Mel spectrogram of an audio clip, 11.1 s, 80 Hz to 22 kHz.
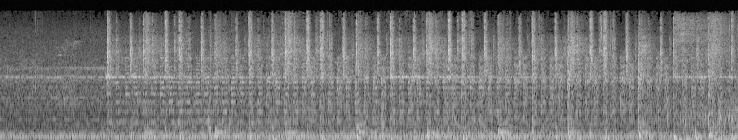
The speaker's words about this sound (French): Nous montons maintenant au hameau de Bionnet, le premier touché lors de la catastrophe de 1892, en voiture avec le maire de Saint-Gervais, Jean-Marc Pélex.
